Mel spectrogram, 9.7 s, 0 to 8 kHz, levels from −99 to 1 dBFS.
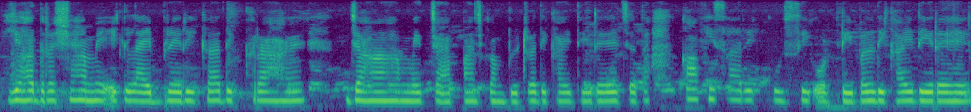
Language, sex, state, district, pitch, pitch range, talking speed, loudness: Hindi, female, Bihar, Sitamarhi, 200 Hz, 195-210 Hz, 165 wpm, -26 LUFS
